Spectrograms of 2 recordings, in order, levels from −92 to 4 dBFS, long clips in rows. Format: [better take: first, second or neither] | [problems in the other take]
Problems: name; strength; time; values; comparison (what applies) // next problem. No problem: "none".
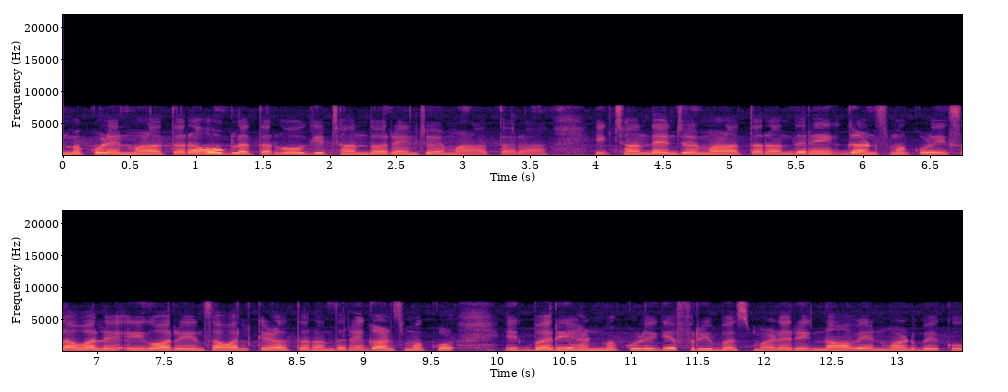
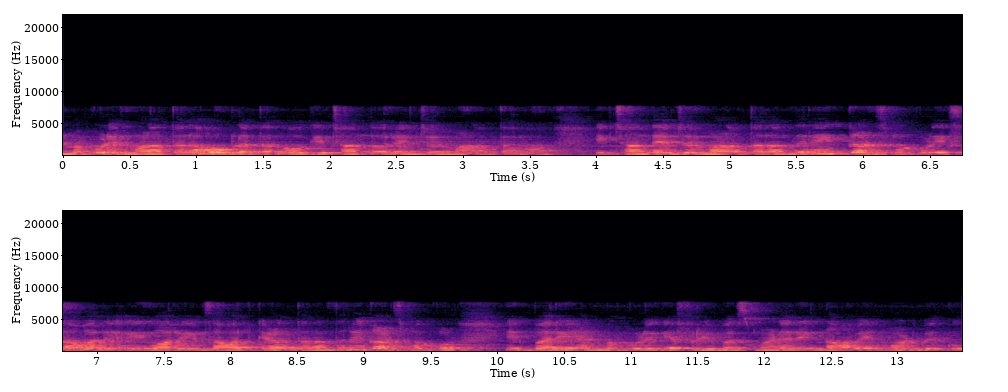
first | room echo; dies away in 0.9 s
